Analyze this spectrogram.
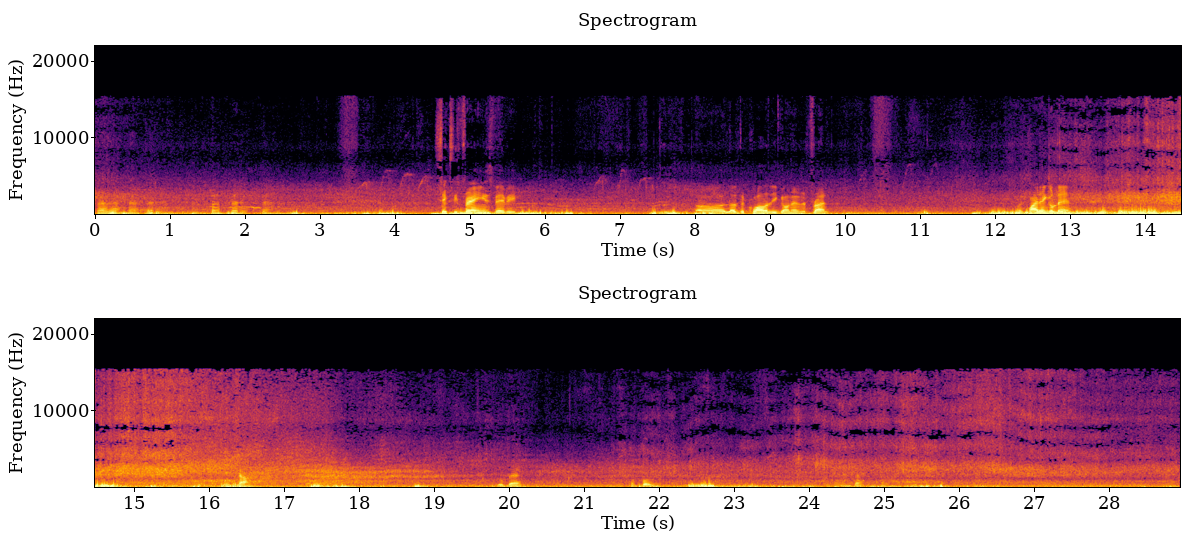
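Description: Cars drive past on a wet road nearby.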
